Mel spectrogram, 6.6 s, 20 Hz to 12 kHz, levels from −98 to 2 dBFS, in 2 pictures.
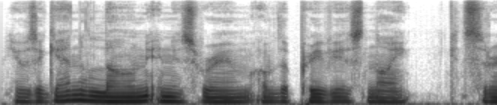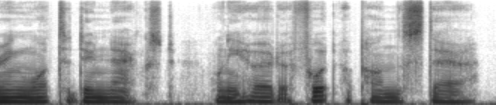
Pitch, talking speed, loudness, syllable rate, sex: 95 Hz, 215 wpm, -16 LUFS, 5.3 syllables/s, male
